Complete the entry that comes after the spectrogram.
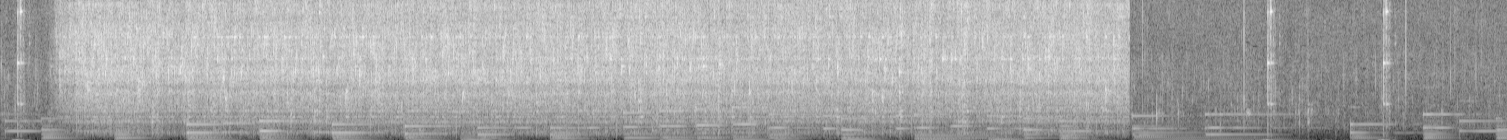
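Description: Chopped garlic and onion hitting hot oil in a small steel wok and frying with a loud, steady sizzle, which cuts off suddenly about eight and a half seconds in.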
